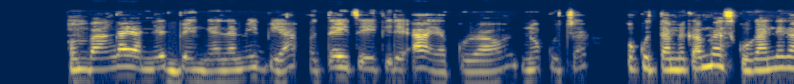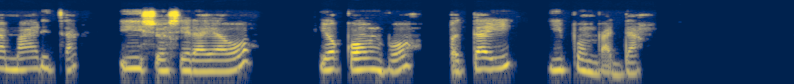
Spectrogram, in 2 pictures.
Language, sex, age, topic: Oshiwambo, female, 18-24, finance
